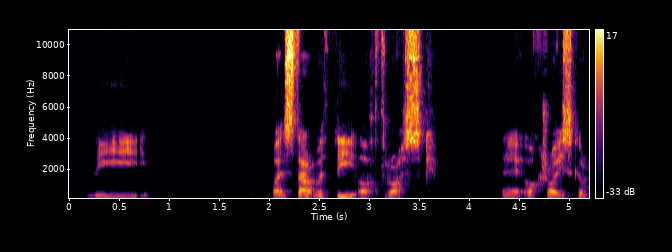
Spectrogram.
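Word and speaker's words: Auchroisk: Space Egg, but um, as far as I'm aware, it's pronounced Orusk.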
